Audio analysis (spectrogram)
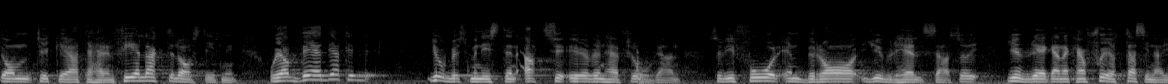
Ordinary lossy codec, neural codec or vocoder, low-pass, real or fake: none; none; 7.2 kHz; real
